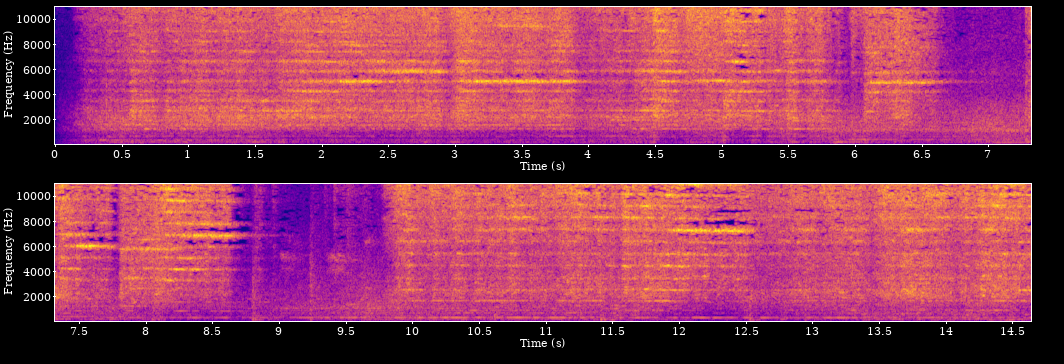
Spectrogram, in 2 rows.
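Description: A GWR High Speed Train's Mark 3 coaches roll slowly past along the platform, wheels squealing against the rails. A steady mid-pitched tone joins the squeal about ten seconds in.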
